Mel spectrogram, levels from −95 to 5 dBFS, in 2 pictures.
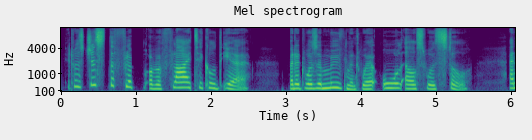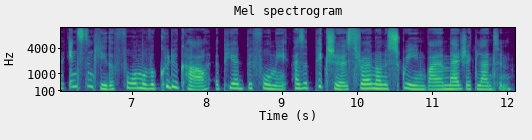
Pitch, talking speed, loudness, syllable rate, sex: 225 Hz, 215 wpm, -20 LUFS, 5.6 syllables/s, female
